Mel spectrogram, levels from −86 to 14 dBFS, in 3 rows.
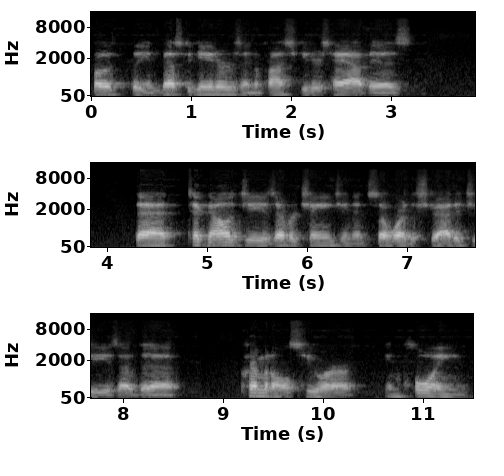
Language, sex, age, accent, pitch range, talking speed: English, male, 40-59, American, 105-125 Hz, 125 wpm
